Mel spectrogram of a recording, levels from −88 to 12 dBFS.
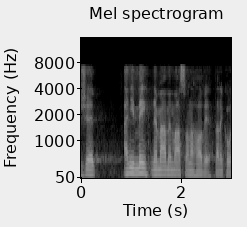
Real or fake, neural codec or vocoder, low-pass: fake; codec, 16 kHz, 1.1 kbps, Voila-Tokenizer; 7.2 kHz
